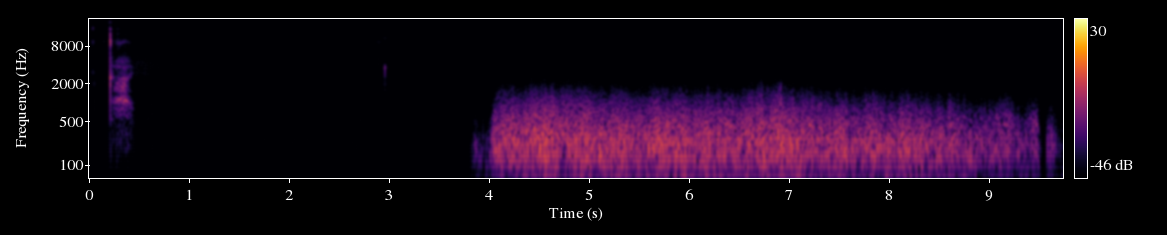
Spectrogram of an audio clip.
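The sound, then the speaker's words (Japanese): A long, steady breath blown into the listener's ear, loud with a rushing, wind-like hiss lasting several seconds. It follows a brief soft whisper and a pause of silence. “奥まで届く。お姉ちゃんの吐息、もっと感じてよ。”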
